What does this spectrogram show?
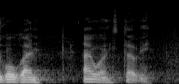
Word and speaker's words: Gauguin: Una vez pasaron un documental de Gauguin y le digo, oye, van a pasar uno de Gauguin. Y ya me dijo, no, es Gauguin.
